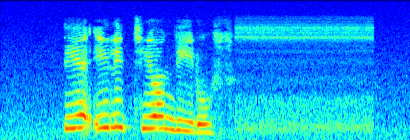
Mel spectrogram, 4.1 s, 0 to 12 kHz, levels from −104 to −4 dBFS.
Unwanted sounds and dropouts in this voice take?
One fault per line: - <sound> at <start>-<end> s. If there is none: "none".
none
